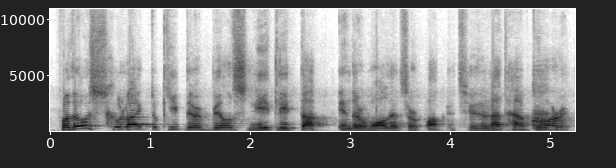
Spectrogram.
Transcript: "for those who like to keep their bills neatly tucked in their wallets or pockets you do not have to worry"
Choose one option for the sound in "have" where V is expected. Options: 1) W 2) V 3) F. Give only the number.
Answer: 2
